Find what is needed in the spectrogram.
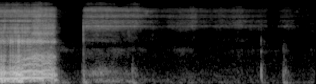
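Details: Pocket American Bully puppy snoring: one loud, rough snoring breath, then quiet breathing and faint rustling.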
